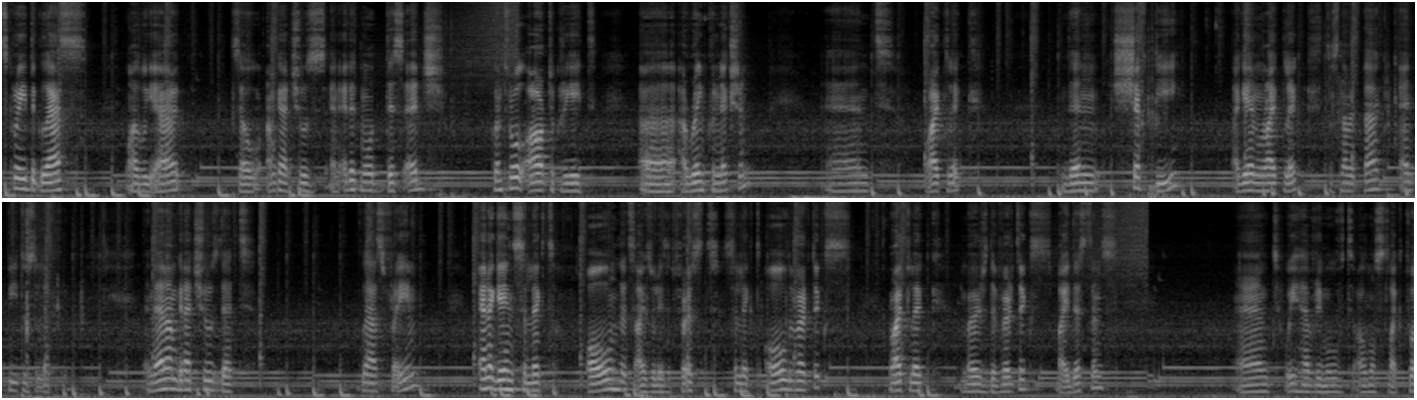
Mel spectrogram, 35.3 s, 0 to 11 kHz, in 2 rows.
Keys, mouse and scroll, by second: 0.0-0.5 scroll down 2, 0.5-0.9 shift+middle drag, 0.9-1.4 scroll up 1, 1.4-2.6 middle drag, 2.6 Tab, 4.1 click, 5.4 ctrl+r, 11.3-11.9 scroll down 4, 11.9-12.9 middle drag, 12.9-13.4 scroll up 2, 13.4 middle click, 14.1 shift+d, 17.1 p, 18.3 Tab, 19.1-19.4 scroll down 1, 19.4 middle click, 20.1 click, 20.4-21.3 scroll up 2, 21.9 click, 22.5 click, 24.0 middle click, 24.6-25.4 scroll down 1, 25.4 KP_Divide, 26.1 middle click, 26.7 Tab, 27.2 1, 27.8 a, 28.3-31.5 right drag, 35.2 middle click.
